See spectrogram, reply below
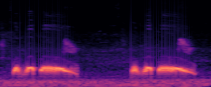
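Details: Spotted dove, style called riak kham and khu kham, cooing twice: each phrase has two short clipped notes, then a long, low, slightly falling coo. A brief higher chirp follows each phrase. Faint low hum underneath.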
